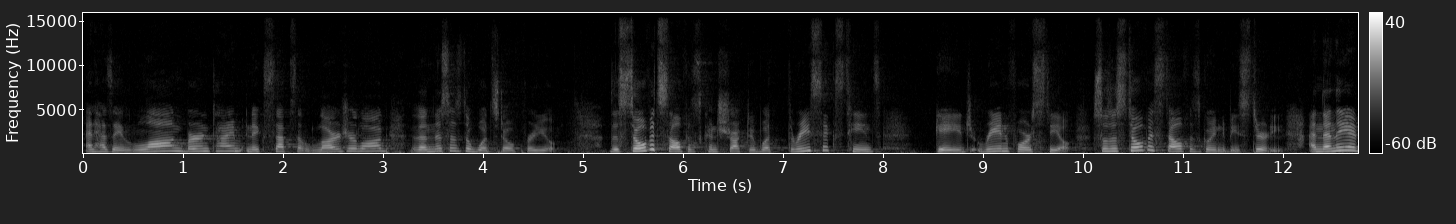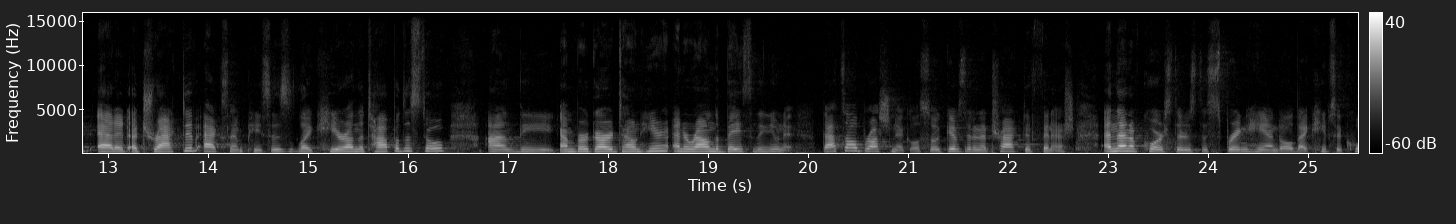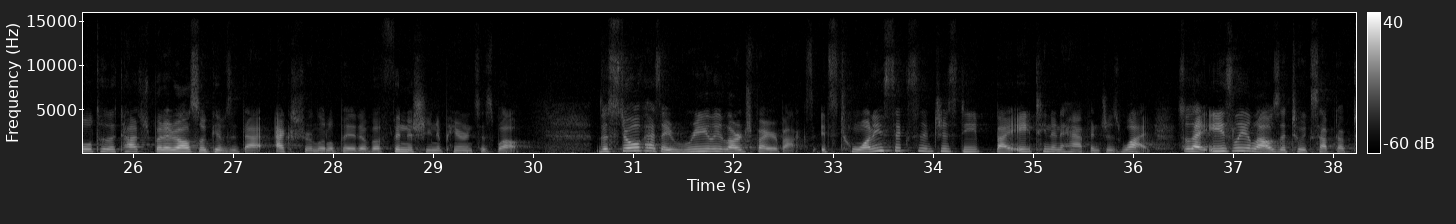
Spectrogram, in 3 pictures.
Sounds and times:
Speech: 0.0 - 29.9, 30.7 - 38.2.

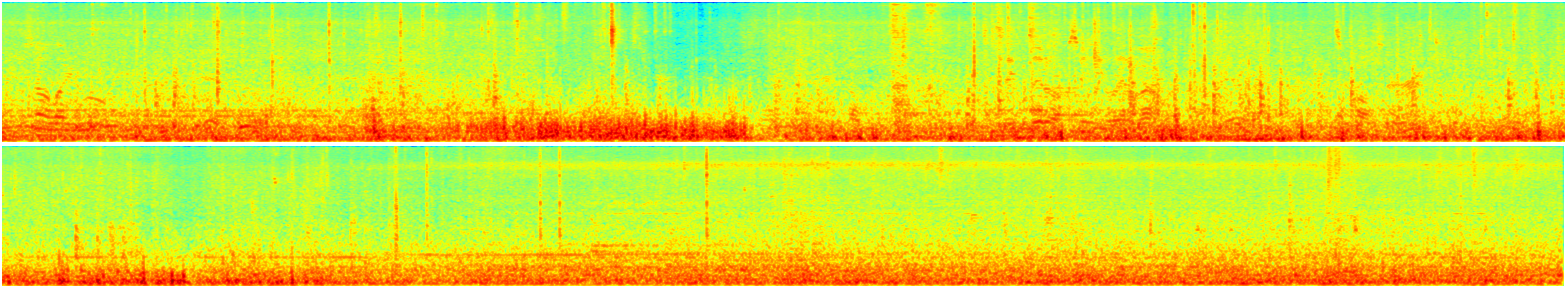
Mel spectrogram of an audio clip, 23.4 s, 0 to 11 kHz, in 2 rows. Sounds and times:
Outside, rural or natural: 0.0 - 23.4.

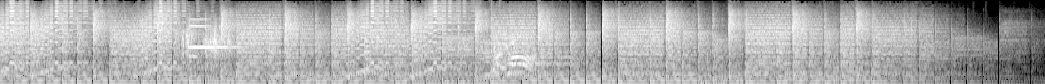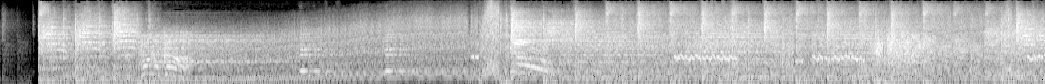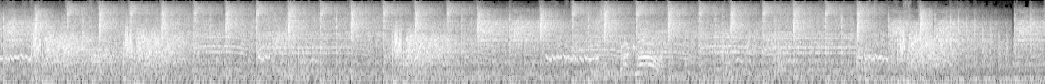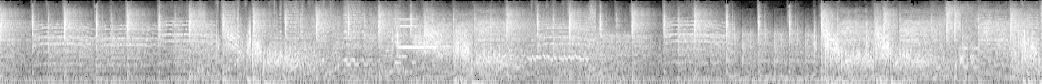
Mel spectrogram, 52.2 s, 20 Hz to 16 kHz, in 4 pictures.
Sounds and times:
Music: 0.0 - 15.8, 19.2 - 52.2
Speech: 6.1 - 6.8, 14.8 - 15.5, 19.4 - 20.0, 33.8 - 34.6.

